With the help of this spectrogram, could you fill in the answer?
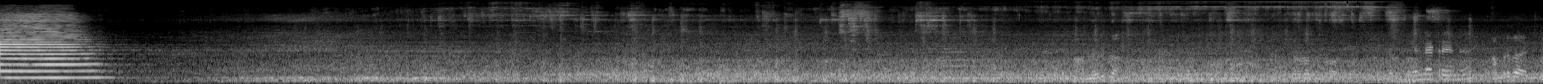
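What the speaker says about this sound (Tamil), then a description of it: "ட்ரெயின் வந்துச்சு ஒன்று." A train horn blasts briefly, then a loud, steady rumble of the Amritha Express rolling past close by at a railway level crossing goes on without a break.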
